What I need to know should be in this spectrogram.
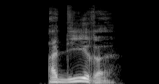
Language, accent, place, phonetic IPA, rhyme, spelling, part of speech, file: German, Germany, Berlin, [aˈdiːʁə], -iːʁə, addiere, verb, De-addiere.ogg
- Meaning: inflection of addieren: 1. first-person singular present 2. singular imperative 3. first/third-person singular subjunctive I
